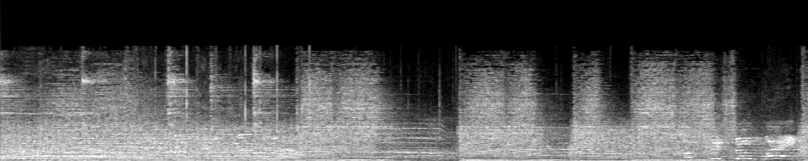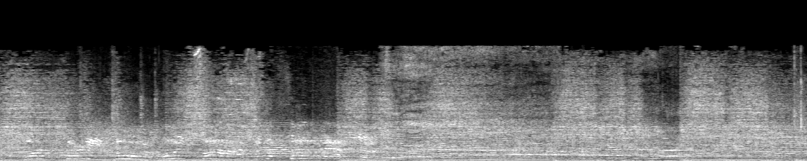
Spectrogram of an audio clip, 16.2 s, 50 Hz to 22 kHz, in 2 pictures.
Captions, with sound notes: (hard rock music) (audience booing) Official weight, 134.5 for The Funkmaster. (screams)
